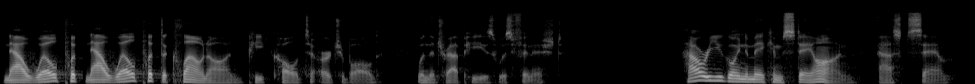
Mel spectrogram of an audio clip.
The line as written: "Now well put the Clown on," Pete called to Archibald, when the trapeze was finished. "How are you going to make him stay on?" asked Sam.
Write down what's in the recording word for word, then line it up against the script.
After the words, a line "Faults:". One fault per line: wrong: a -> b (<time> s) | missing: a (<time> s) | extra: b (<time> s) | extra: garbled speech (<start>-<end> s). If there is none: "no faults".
"Now well put now well put the Clown on," Pete called to Archibald, when the trapeze was finished. "How are you going to make him stay on?" asked Sam.
Faults:
extra: now well put (0.8 s)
